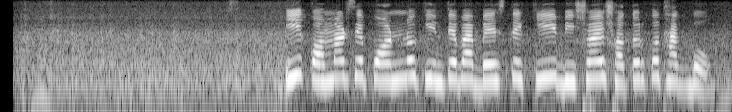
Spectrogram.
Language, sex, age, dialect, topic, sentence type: Bengali, female, 18-24, Rajbangshi, agriculture, question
